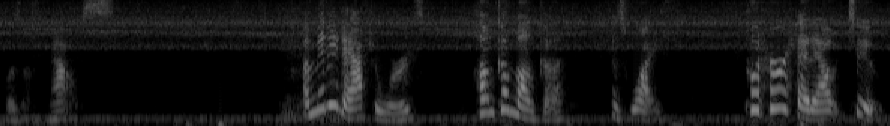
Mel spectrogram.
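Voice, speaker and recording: A middle-aged woman narrates a children's storybook in a fairly high, highly expressive voice. She speaks simply, as if to young children. The recording sounds slightly distant, with faint noise behind her. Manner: animated, explaining things simply for young children. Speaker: children's read-aloud narrator. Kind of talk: expressive storybook reading with plain asides to explain words.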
